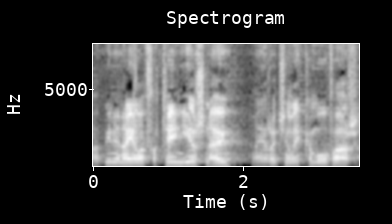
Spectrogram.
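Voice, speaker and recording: Here a man with a Scottish accent speaks at a medium pitch. His delivery is a flat monotone at a moderate pace. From Scotland, near Stirling. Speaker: distillery manager. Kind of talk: interview. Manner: halting.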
